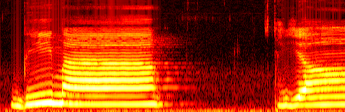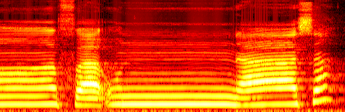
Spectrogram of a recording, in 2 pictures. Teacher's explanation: نون احفا یعنی نون کی آواز کو واضح کر کے نہیں پڑھتے، نون کی آواز کو ناک میں چھپا کر پڑھنا ہوتا ہے. احفا اس کو کہتے ہیں.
